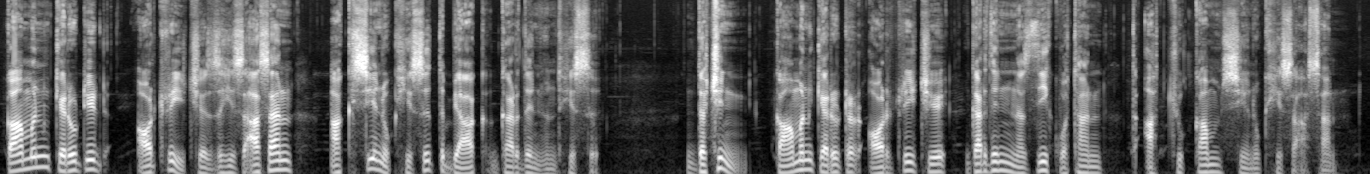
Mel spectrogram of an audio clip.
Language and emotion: Kashmiri, neutral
